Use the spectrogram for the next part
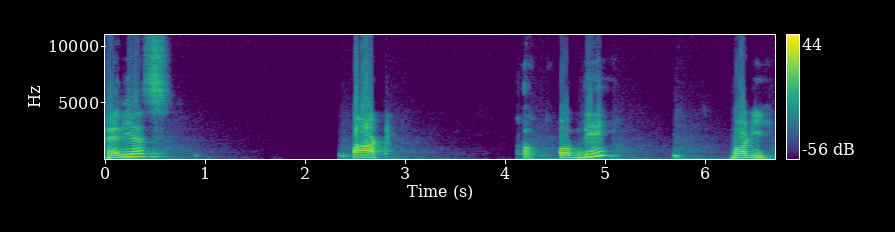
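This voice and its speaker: A man's voice: high-pitched, extremely slow, a little mellow, highs cut off. A man lecturing on medicine in a classroom style, with a Bengali accent, who asks questions and then answers them himself. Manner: explains terms, asks and answers own questions.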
